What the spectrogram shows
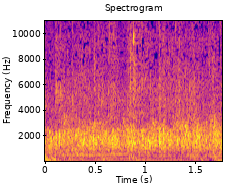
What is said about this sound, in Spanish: Un aplauso para Maya Montero.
